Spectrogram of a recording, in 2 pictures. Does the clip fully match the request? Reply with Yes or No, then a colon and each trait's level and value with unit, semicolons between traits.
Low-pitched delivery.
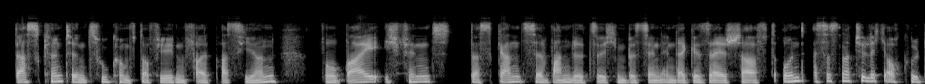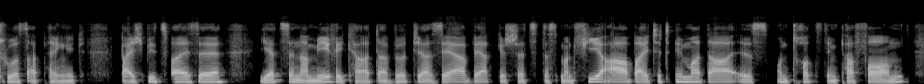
Yes: low, 100 Hz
